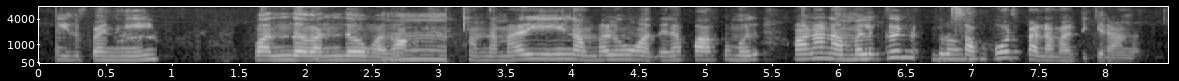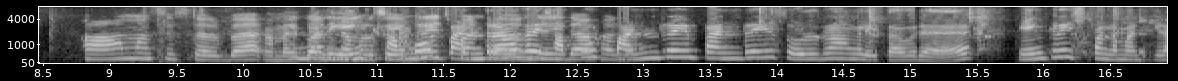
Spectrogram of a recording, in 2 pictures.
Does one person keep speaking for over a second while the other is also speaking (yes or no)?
yes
